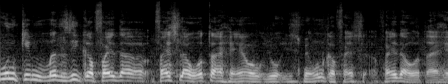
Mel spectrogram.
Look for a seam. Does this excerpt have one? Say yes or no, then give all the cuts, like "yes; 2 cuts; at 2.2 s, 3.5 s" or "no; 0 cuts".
no; 0 cuts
